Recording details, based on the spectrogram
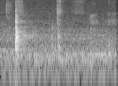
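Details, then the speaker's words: Baby bottle feeding, possibly with a recessed lower jaw: two sharp, quick gulping clunks less than a second apart over faint room noise, loud hurried swallowing as the baby struggles to match the bottle's flow rate. "지금도 또 삼키는 소리가 굉장히 크게 들리죠. 애기들이 빨고 삼키고 숨쉬고 이거 조절을 우유병 분비 속도에 맞춰서 하게 되어 있는데 아기는 또 아기 나름의 자기가 원하는 속도가 있어서 자기가 빨고 삼키고 숨 쉬는 게 버거워지면 또 싫어라 해요."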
